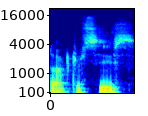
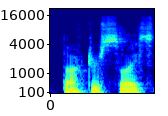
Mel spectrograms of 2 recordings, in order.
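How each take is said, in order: First: The name rhymes with the word juice. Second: The name rhymes with the word voice. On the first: This is the usual American pronunciation. "Americans pronounce it differently" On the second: This is the author's originally intended pronunciation. "intended his pen name to rhyme with voice"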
